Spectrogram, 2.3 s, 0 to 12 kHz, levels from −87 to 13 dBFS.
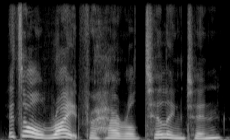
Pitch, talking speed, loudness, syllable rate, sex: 235 Hz, 155 wpm, -17 LUFS, 4.3 syllables/s, female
